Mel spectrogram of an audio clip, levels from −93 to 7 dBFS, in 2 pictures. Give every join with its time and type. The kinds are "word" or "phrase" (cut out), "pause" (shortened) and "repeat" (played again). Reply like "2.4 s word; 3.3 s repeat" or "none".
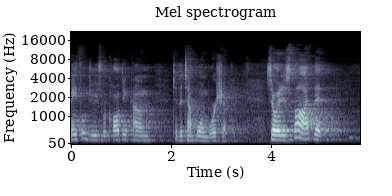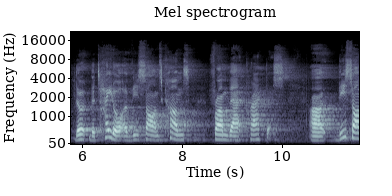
none

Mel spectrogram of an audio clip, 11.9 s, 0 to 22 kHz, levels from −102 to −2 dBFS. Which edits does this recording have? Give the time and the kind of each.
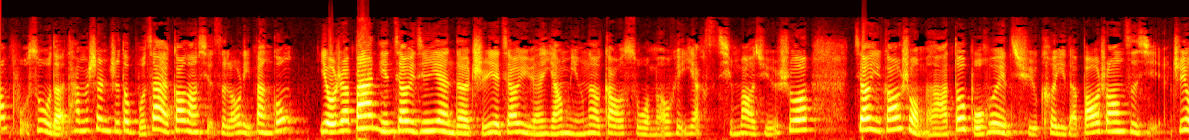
3.1 s pause

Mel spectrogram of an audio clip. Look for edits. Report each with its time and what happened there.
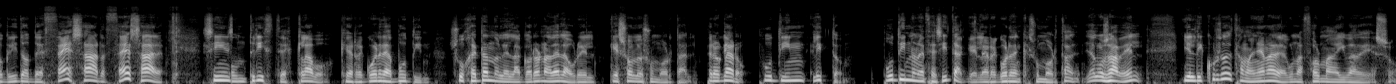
2.3 s word; 6.0 s pause; 7.0 s pause; 7.5 s pause; 8.1 s word

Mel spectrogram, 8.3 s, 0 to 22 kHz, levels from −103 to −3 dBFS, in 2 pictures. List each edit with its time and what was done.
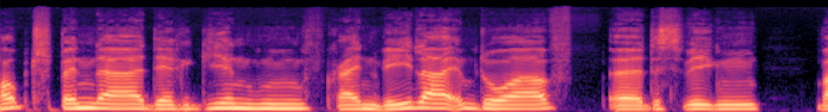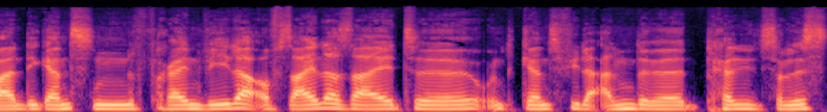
none

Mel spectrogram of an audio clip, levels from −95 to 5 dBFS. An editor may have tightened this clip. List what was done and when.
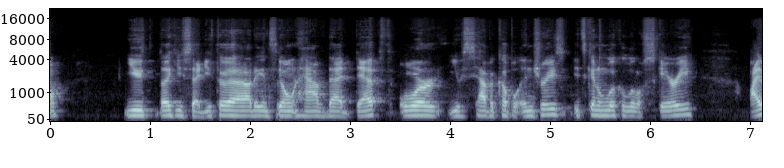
2.3 s phrase

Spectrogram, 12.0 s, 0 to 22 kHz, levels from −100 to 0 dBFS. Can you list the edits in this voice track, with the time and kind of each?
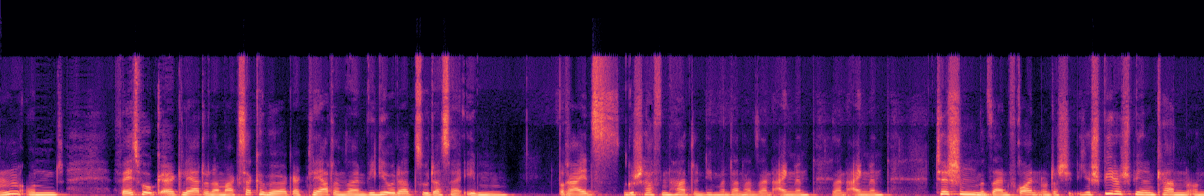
6.2 s phrase; 8.3 s repeat

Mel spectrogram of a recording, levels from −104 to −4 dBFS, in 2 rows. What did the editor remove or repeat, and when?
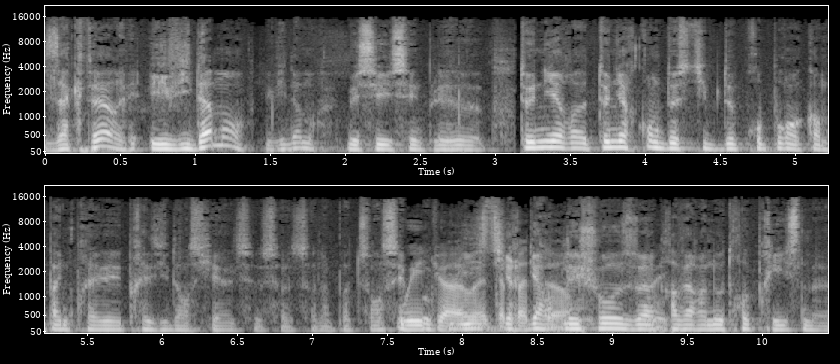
1.4 s pause; 3.1 s pause

